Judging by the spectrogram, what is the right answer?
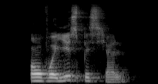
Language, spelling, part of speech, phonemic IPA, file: French, envoyé spécial, noun, /ɑ̃.vwa.je spe.sjal/, LL-Q150 (fra)-envoyé spécial.wav
- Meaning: special correspondent; special envoy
